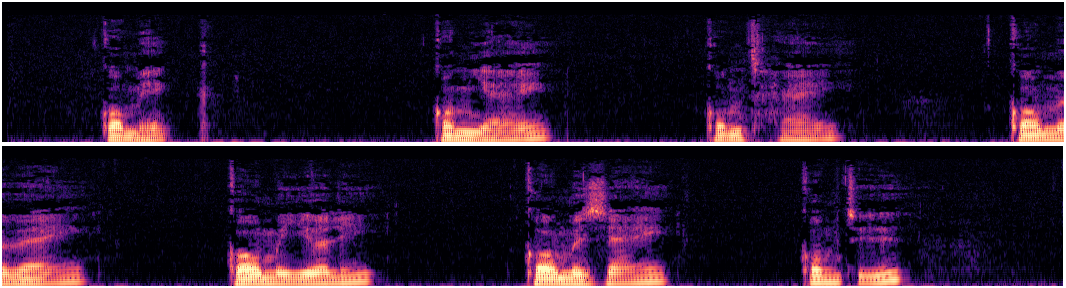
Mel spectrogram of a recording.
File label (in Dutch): "kom ik", Dutch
